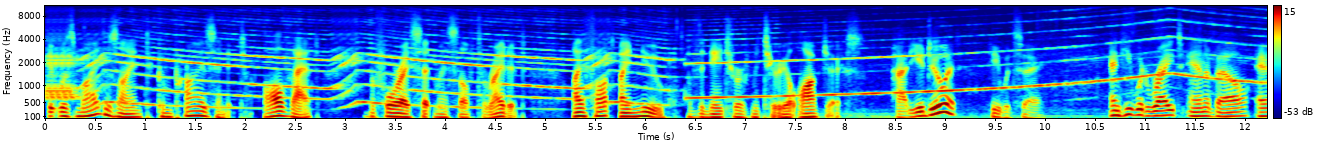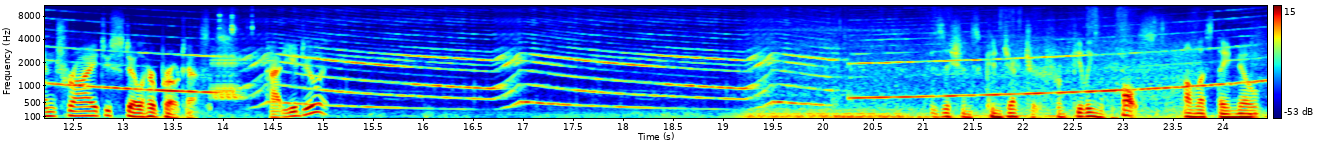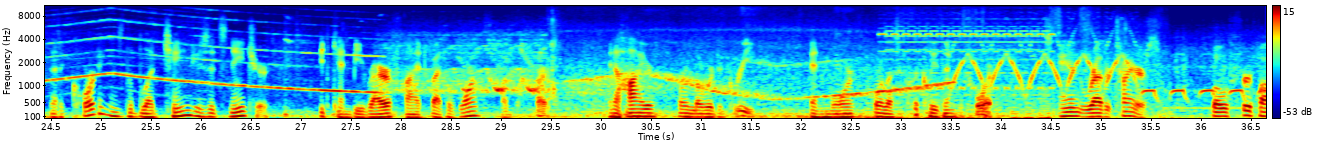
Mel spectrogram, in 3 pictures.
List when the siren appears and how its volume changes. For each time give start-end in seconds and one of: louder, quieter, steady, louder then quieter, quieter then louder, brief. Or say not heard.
0.0-36.6 steady.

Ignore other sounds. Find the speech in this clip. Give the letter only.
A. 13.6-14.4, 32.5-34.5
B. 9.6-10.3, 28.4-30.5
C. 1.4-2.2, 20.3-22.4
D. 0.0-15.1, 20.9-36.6
D.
